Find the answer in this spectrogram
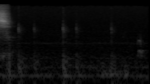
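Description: A few faint, short clicks and taps, irregularly spaced, about five over two seconds.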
